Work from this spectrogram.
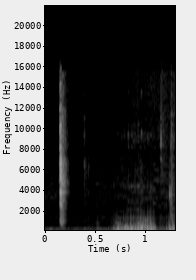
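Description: A cat purrs softly in a low, rumbling flutter after a sharp click, faint and close.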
